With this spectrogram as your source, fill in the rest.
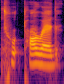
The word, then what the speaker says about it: Tuareg: He stumbled into a group of Tuareg herders. You didn't say it like that. It sounded like you said tourists.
